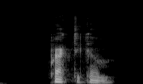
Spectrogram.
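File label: "practicum", Australian English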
